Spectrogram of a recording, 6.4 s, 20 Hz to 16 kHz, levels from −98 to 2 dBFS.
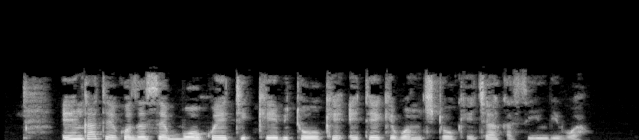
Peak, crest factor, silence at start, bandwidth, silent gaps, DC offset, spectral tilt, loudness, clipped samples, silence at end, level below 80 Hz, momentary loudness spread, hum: -2 dBFS; 14 dB; 0.25 s; 8 kHz; none; under 0.1%; -5 dB/octave; -16 LUFS; under 0.1%; 0.55 s; -54 dBFS; 12 LU; none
